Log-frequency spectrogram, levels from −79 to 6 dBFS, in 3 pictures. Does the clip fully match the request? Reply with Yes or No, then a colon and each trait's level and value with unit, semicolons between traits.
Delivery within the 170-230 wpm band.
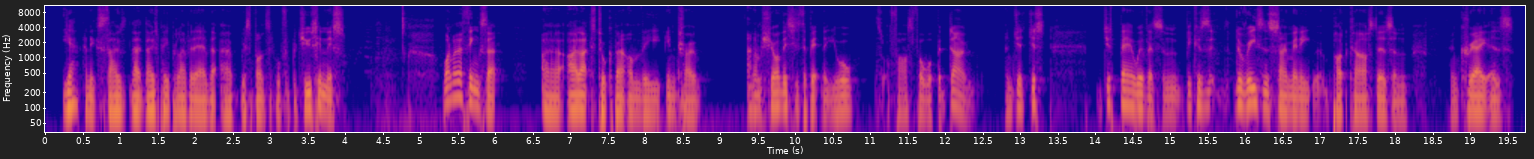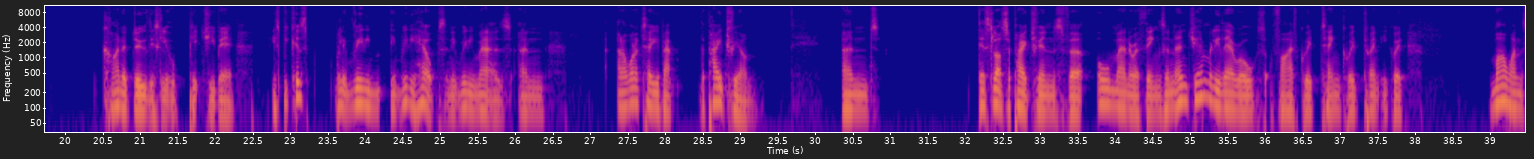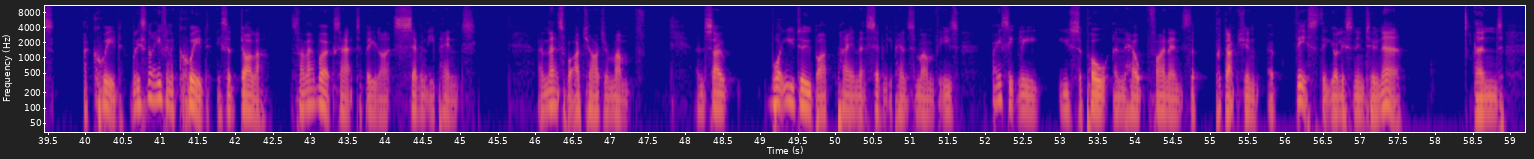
Yes: average, 175 wpm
